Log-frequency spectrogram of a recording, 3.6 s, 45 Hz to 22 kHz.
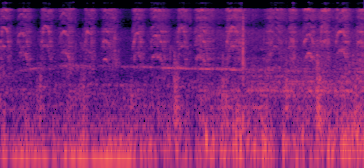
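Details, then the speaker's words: Mercedes C63 loaded on its wheels, steered left and right: high chirpy rubbery squeaks over low rumble; possibly early ball joint wear, cured by spraying PB Blaster on control arm bushings and ball joints. "completely under the load you should hear it when you turn left and right well we hear that squeaking part"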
